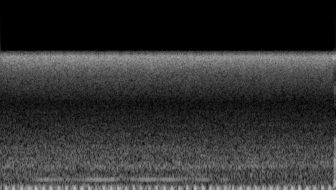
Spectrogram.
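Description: A vehicle engine running steadily with an even, rapid low pulse, joined by a faint steady hum for a couple of seconds in the middle.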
